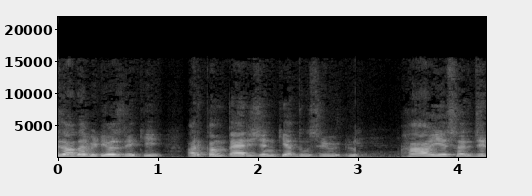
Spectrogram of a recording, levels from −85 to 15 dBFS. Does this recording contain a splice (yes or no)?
yes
